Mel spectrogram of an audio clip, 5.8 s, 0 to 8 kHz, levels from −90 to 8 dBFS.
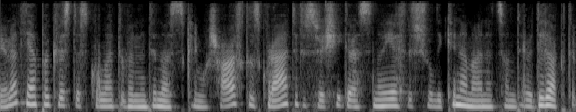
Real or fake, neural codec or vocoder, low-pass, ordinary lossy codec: fake; codec, 16 kHz, 0.5 kbps, X-Codec, HuBERT features, trained on balanced general audio; 7.2 kHz; AAC, 48 kbps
